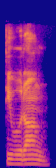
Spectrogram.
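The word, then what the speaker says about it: tiburón: Is that how you pronounce it? Yeah, tiburon.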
